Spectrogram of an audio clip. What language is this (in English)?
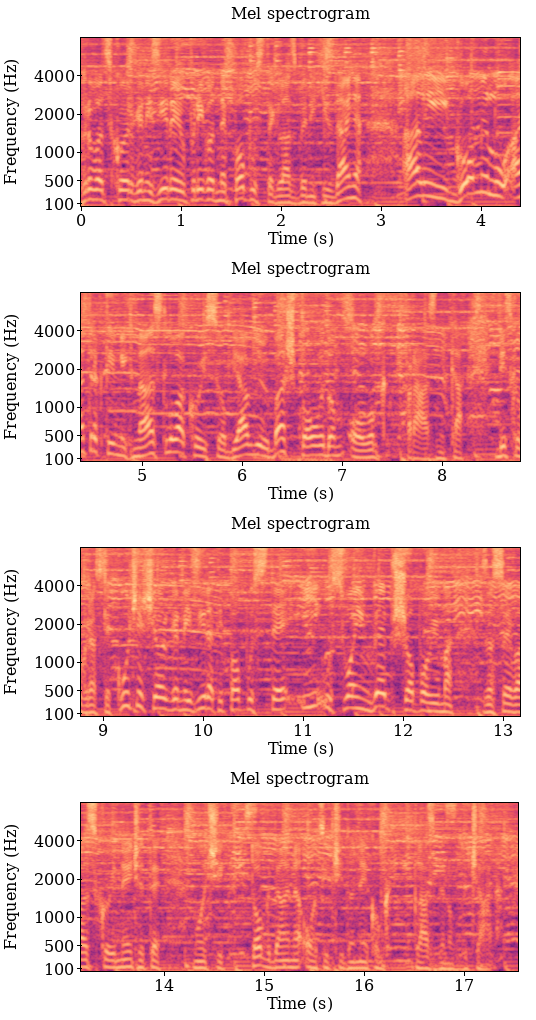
Croatian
